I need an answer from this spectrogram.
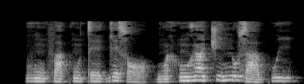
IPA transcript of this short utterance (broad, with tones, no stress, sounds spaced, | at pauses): ɣ ũ˨ f a˨ k ũ˨ t eː˨ ɡ e˦˨ s ɔ˨ | ɡʷ ã˨ h ũ˦ ɣ ã˦ t͡ʃ i˦ n u˦ z aː˨ kʷ i˦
